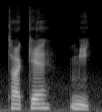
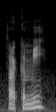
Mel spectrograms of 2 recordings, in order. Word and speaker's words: Takemi: Last syllable includes the M, as that's how Japanese works. Me. Take-me. Takami?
